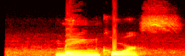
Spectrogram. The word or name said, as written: main course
